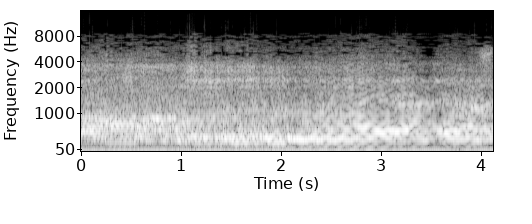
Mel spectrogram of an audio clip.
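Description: A male Quran reciter sustains one long melismatic note in mujawwad style. The pitch winds down in small ornamental steps over the first two seconds and is then held steady.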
